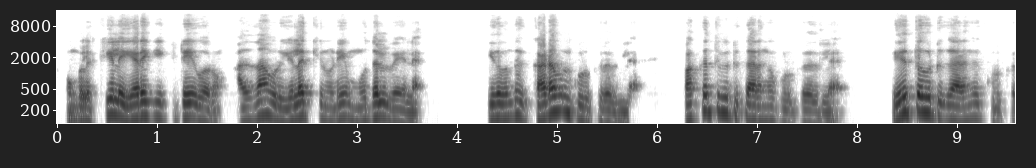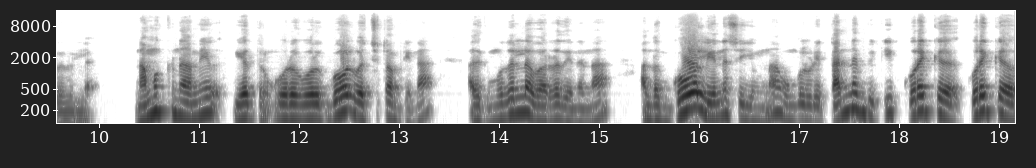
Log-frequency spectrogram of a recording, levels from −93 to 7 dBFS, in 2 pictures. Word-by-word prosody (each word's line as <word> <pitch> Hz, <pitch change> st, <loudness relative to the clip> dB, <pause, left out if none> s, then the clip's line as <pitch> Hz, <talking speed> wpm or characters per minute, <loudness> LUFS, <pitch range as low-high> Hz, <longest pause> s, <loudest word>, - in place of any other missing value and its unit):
உங்களைக் -, -, -3 dB
கீழே 160 Hz, -3 st, +4 dB
இறக்கிக்கிட்டே 140 Hz, -1 st, +2 dB
வரும். 100 Hz, -3 st, -3 dB, 0.2 s
அதுதான் 140 Hz, +8 st, +2 dB
ஒரு 115 Hz, -, -2 dB
இலக்கினுடைய 135 Hz, -2 st, 0 dB
முதல் 135 Hz, +5 st, +3 dB
வேலை. 100 Hz, -3 st, -3 dB, 0.7 s
இது 135 Hz, -, +3 dB
வந்து 150 Hz, +3 st, -3 dB, 0.2 s
கடவுள் 180 Hz, +6 st, +4 dB
கொடுக்கறது 105 Hz, -5 st, -5 dB
இல்ல, 95 Hz, -, -7 dB, 0.6 s
பக்கத்து 190 Hz, +9 st, -1 dB
வீட்டுக்காரங்க 130 Hz, -8 st, -1 dB
கொடுக்கறது 100 Hz, 0 st, -7 dB
இல்ல, 95 Hz, -, -6 dB, 0.6 s
எதிர்த்த 185 Hz, +2 st, +5 dB
வீட்டுக்காரங்க 130 Hz, -6 st, 0 dB
கொடுக்கறது 95 Hz, -2 st, -11 dB
இல்ல. 90 Hz, -, -11 dB, 0.6 s
நமக்கு 185 Hz, +4 st, +1 dB
நாமே 145 Hz, +4 st, -1 dB, 0.4 s
ஏத்துறோம். 135 Hz, 0 st, -2 dB
ஒரு 135 Hz, 0 st, +5 dB, 0.2 s
ஒரு 135 Hz, 0 st, +6 dB, 0.2 s
கோல் 190 Hz, +4 st, +5 dB
வச்சுட்டோம் 140 Hz, 0 st, -4 dB
அப்படின்னா, 105 Hz, -2 st, -9 dB, 0.4 s
அதுக்கு 120 Hz, -2 st, -5 dB
முதல்ல 170 Hz, +6 st, +1 dB
வர்றது 120 Hz, +1 st, -3 dB
என்னான்னா? 110 Hz, 0 st, -8 dB, 0.4 s
அந்த 125 Hz, -, -4 dB, 0.2 s
கோல் 210 Hz, +5 st, +9 dB
என்ன 150 Hz, +4 st, -4 dB
செய்யும்னா, 120 Hz, +3 st, -8 dB
உங்களுடைய 125 Hz, -1 st, -8 dB
தன்னம்பிக்கை 180 Hz, -1 st, -1 dB, 0.2 s
குறைக்க 190 Hz, +2 st, +2 dB, 0.3 s
குறைக்க 185 Hz, +2 st, +2 dB
135 Hz, 130 wpm, -22 LUFS, 115-165 Hz, 0.7 s, கோல்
